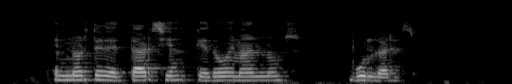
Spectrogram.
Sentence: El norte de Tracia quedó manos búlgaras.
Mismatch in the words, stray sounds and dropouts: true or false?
false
